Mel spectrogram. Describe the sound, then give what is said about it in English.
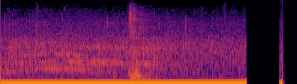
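Audience applause for a musician who has just played: steady clapping for about two and a half seconds that cuts off abruptly, followed by silence and one brief click. “Y'all give Caitlin a hand real quick.”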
